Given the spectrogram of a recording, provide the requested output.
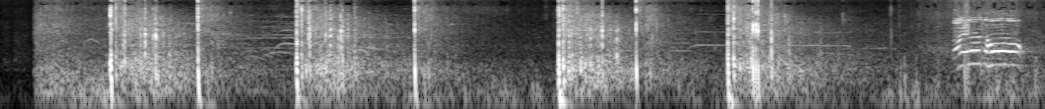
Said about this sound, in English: So very dangerous to be lighting off fireworks right next to what looks to be some kind of tall building.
